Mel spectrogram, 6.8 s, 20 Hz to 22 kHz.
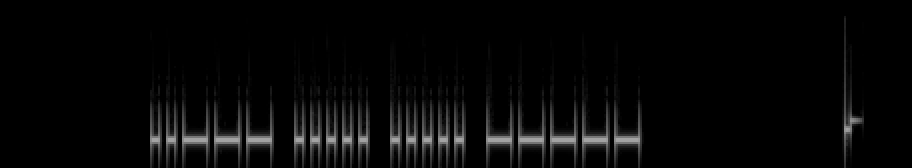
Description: Morse code, heard as a keyed tone, about 20 wpm, 700 Hz. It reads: 2550
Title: Numbers - 4-Digit 20wpm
